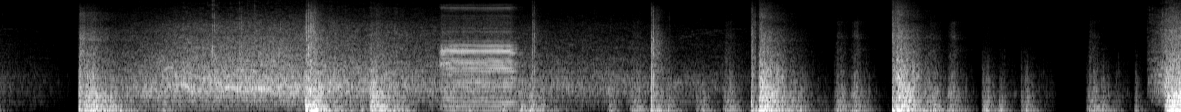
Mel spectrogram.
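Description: Bodies slam heavily onto a wrestling ring with loud thuds.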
